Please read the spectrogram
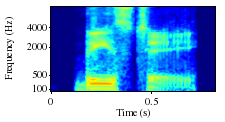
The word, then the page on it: beastie: British English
